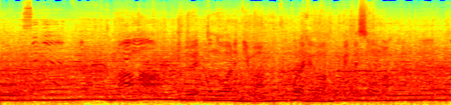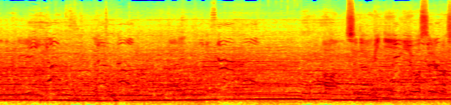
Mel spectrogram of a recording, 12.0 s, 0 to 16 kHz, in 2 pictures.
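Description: Honda Integra Type R (DC2) four-cylinder engine, breathing through a 5ZIGEN exhaust manifold and Fujitsubo muffler, heard from inside the cabin at full rally pace: the revs climb and drop again and again as the driver accelerates, lifts and changes gear.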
